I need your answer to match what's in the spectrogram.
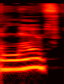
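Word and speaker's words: LÖVE: É uma coisa que é alemã, tem origem alemã, né, se pronuncia Love, aquele O meio alemão que é um ambiente de, de, de jogos, tem é, gráfico, umas bibliotecas, tudo, tudo programado em Lua.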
